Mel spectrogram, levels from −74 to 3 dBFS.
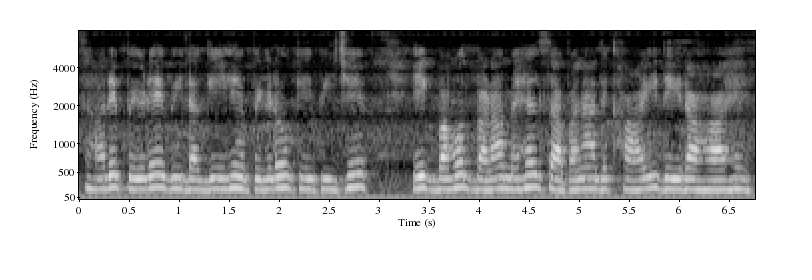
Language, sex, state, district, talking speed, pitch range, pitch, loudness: Hindi, female, Uttar Pradesh, Lalitpur, 160 wpm, 185-210 Hz, 190 Hz, -15 LUFS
